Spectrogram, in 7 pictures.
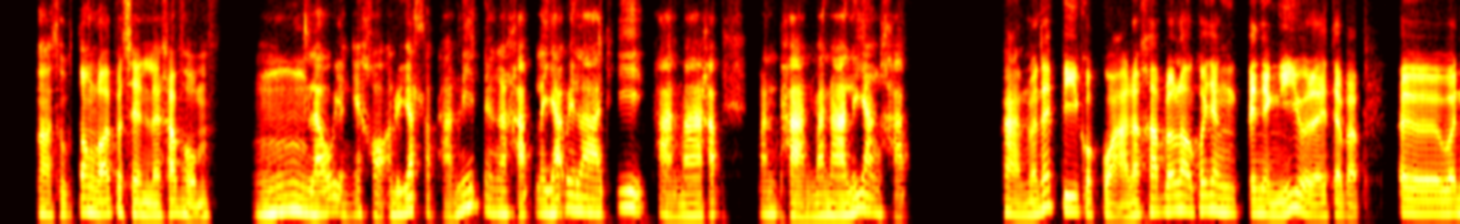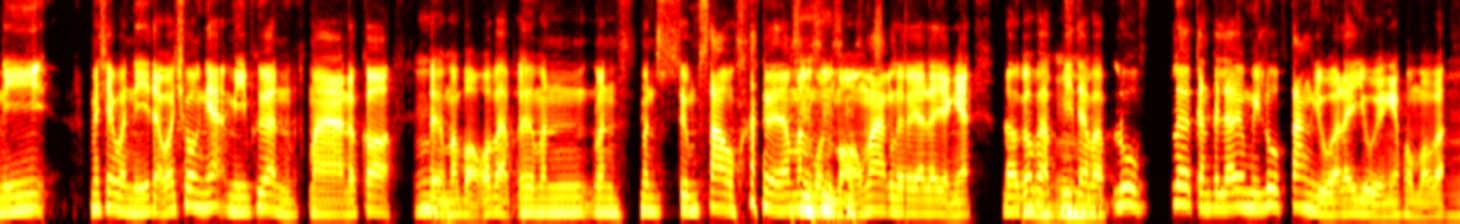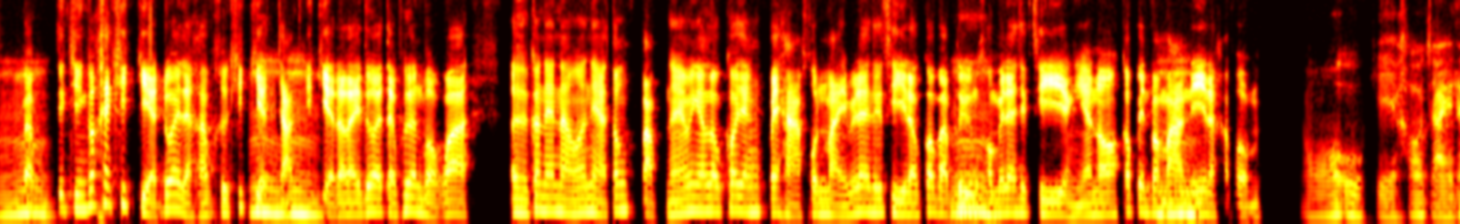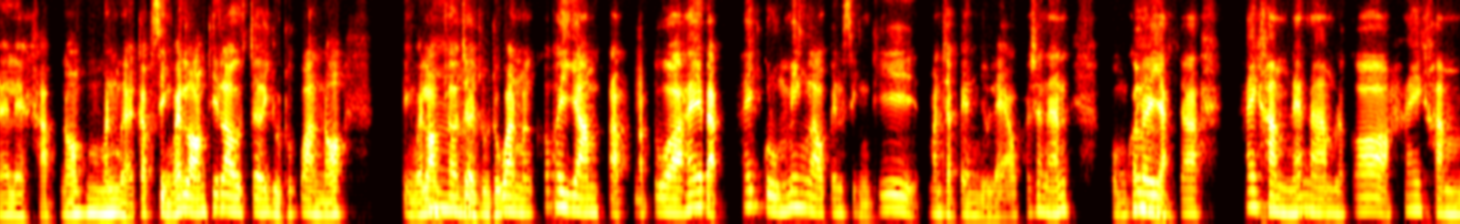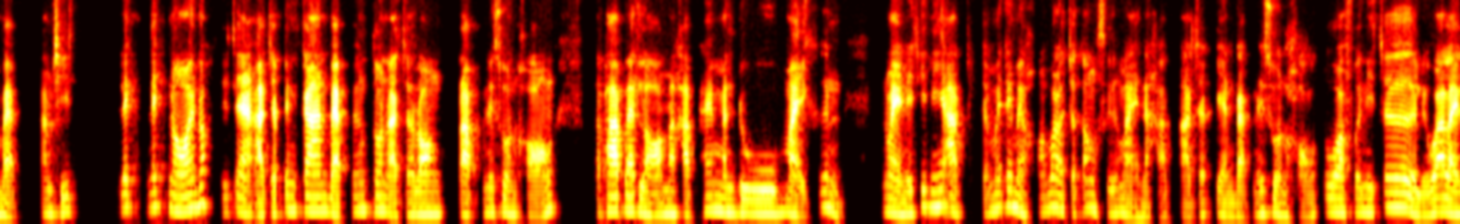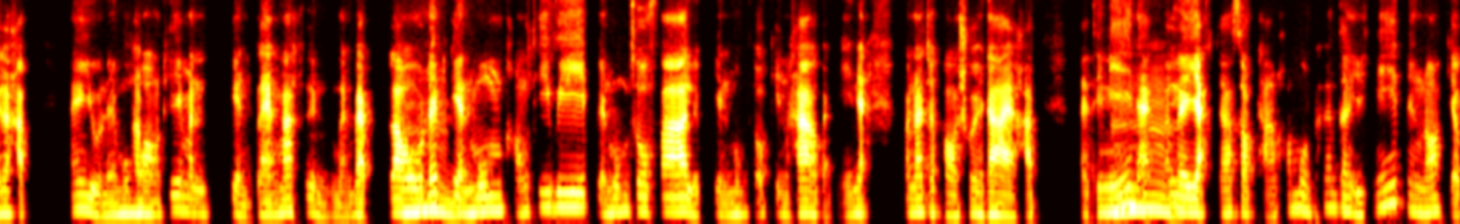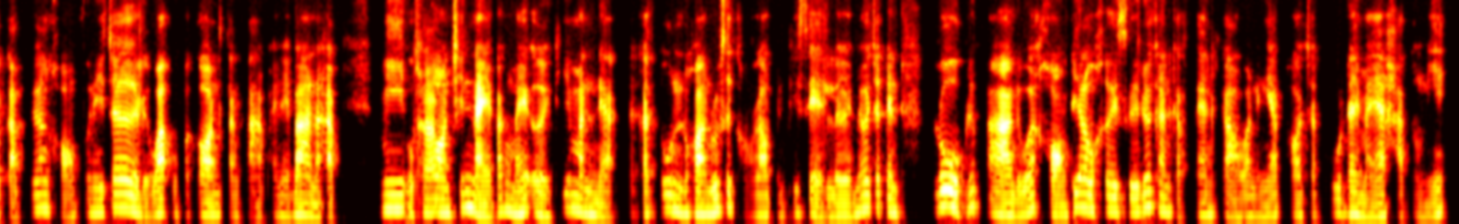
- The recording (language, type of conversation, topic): Thai, advice, ฉันควรจัดสภาพแวดล้อมรอบตัวอย่างไรเพื่อเลิกพฤติกรรมที่ไม่ดี?
- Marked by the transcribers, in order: laughing while speaking: "มากเลยนะ"; chuckle; in English: "grooming"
